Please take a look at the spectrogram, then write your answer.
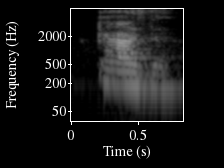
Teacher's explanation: Casa, escrita com S. Quando eu pronuncio, tem som de Z.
